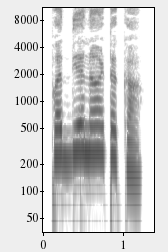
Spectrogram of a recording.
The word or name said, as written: ಪದ್ಯನಾಟಕ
